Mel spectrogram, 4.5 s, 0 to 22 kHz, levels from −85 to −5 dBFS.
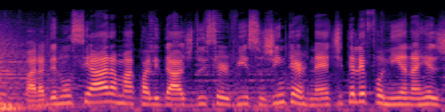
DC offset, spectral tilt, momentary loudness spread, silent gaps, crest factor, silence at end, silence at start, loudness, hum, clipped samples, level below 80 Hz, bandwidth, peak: under 0.1%; -3.5 dB/octave; 6 LU; none; 18 dB; 0 s; 0 s; -26 LUFS; none; under 0.1%; -50 dBFS; 16 kHz; -10 dBFS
